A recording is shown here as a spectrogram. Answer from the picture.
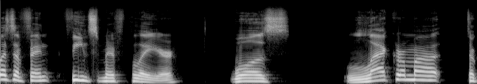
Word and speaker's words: Lacrima: Why does everybody keep getting that name wrong? I don't understand. It's Lacrima, guys.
